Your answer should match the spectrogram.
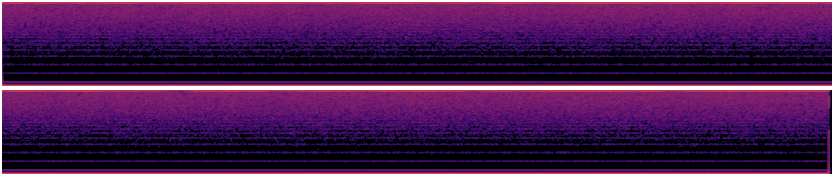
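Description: Near silence: a faint, steady electronic hum made of a low tone with a few fainter higher tones, unchanging and with no other events.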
